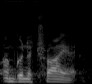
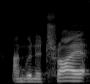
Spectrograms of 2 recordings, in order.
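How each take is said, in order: First: Said in the usual way. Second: "try" pushed up, a touch louder; determined repeat. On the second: Real, not acted. To the procurement audience, firmly stressing "try". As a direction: lean into "try" with resolve.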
